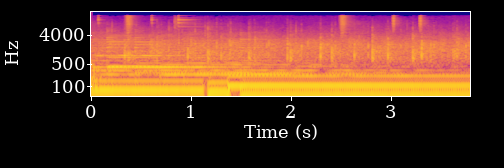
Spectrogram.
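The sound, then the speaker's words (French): An audience applauds to acclaim Jesus in a steady, dense patter of clapping, carried over sustained low organ-like chords that hold and shift throughout. “Je n'ai pas dit d'applaudir, j'ai dit acclame Jésus.”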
